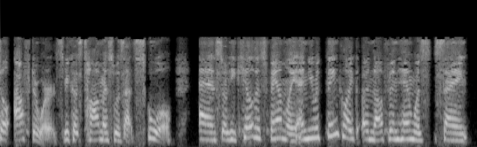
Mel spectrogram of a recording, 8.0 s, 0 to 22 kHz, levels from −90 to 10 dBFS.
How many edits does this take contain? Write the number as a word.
zero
